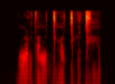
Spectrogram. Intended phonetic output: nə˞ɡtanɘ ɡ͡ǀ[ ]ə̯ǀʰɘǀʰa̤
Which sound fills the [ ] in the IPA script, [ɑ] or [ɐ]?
ɑ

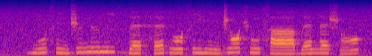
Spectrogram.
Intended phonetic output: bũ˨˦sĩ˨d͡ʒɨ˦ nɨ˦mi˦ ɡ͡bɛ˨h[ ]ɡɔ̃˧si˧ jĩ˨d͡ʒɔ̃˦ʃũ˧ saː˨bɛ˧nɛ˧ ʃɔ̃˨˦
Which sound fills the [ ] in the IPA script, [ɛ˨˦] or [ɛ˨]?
ɛ˨˦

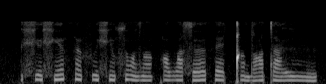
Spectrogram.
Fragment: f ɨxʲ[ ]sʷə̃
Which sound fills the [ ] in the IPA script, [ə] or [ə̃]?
ə̃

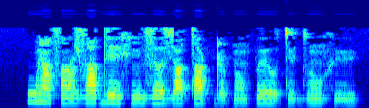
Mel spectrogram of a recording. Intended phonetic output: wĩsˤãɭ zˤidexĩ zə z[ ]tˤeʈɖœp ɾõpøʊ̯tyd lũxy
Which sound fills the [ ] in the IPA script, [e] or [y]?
y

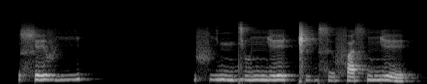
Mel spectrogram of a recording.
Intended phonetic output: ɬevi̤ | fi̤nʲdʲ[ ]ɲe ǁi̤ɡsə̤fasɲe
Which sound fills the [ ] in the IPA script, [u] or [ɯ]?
u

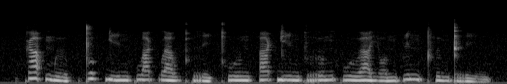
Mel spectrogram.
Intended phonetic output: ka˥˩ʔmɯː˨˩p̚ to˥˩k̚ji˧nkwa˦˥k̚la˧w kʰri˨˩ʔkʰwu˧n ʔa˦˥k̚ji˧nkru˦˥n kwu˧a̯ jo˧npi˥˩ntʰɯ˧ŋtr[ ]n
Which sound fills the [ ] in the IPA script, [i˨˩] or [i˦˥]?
i˨˩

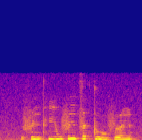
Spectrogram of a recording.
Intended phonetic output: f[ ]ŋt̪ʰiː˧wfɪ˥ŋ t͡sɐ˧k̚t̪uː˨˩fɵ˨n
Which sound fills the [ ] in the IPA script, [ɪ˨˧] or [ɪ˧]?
ɪ˨˧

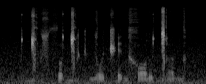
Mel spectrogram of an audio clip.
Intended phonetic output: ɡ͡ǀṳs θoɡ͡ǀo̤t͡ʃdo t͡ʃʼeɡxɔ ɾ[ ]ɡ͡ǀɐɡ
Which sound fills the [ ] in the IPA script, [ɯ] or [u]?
u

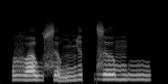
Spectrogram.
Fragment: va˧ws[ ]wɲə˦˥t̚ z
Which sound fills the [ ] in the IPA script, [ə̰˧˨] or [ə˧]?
ə̰˧˨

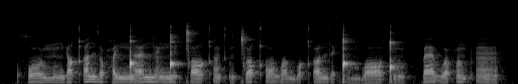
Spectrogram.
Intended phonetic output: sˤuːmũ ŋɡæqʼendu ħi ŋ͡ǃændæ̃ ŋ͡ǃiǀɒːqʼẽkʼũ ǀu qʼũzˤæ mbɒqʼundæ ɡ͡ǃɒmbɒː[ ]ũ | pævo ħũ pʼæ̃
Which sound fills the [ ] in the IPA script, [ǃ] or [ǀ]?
ǃ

